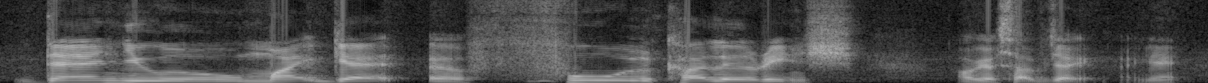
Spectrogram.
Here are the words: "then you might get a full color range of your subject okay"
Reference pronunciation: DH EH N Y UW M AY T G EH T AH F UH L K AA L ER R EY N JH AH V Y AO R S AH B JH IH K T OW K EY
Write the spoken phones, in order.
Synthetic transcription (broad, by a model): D EH N Y UW M AY T G EH T AH F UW L K AA L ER R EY N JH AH F Y AO S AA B JH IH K OW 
